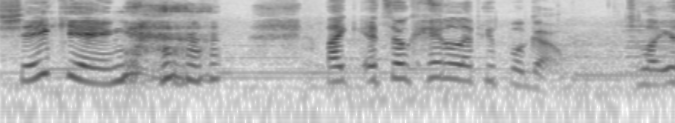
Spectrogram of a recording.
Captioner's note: speaker laughs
